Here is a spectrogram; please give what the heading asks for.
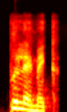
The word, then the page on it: polemic: Indian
